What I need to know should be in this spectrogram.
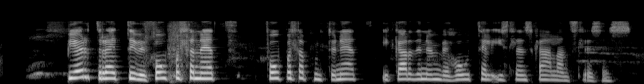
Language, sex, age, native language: Icelandic, female, 20-29, Icelandic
